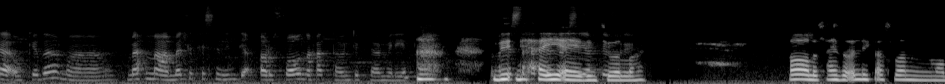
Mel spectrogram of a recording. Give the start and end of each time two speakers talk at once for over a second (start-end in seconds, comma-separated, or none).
4.9-6.4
